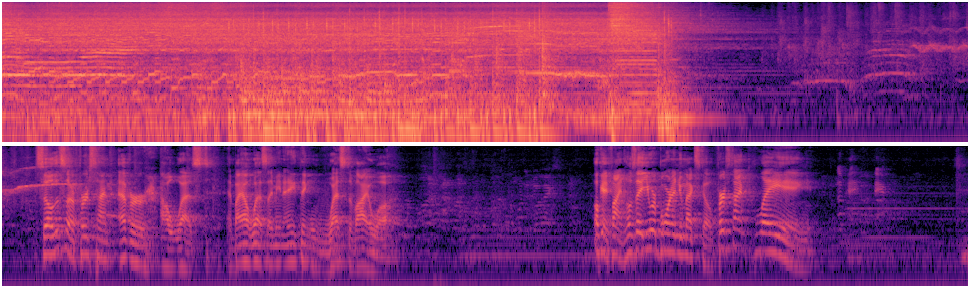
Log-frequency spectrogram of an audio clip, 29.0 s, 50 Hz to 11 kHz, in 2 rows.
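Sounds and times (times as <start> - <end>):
bass guitar: 0.0 - 11.6
electric guitars: 0.0 - 11.6
drum kit: 0.0 - 11.7.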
